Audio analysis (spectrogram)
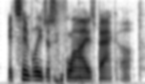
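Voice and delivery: ordinary delivery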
